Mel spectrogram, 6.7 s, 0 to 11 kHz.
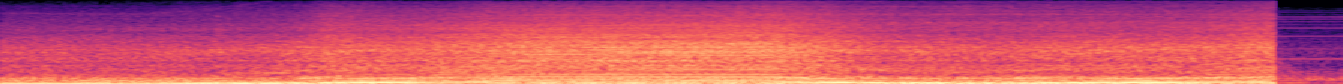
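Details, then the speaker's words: Renault Clio 182 Cup, extended rough uneven cranking with cleaner poured into the intake during an upper cylinder head clean, which is why it wouldn't start; battery should be strong. "Now what you saw me do then is while Mark was cranking again, I'm just pouring the stuff down there. That's why it wouldn't start."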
